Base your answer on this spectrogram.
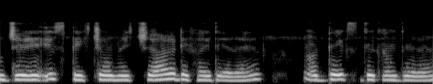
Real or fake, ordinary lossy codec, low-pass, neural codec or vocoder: fake; none; 7.2 kHz; codec, 16 kHz, 2 kbps, FreqCodec, smaller model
